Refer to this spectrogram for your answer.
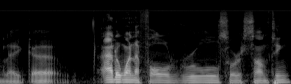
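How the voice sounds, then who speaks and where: Someone with a Spanish accent talks at a fairly quick pace with fairly even intonation. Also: man. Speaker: songwriter and musician. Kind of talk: casual interview. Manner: halting.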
